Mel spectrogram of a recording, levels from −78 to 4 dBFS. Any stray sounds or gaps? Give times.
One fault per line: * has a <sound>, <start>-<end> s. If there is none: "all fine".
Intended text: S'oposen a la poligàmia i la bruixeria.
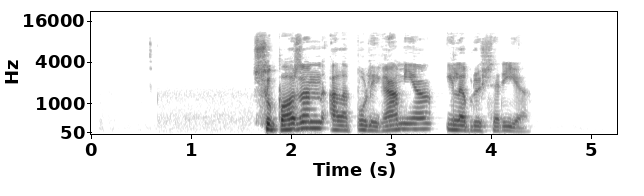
all fine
